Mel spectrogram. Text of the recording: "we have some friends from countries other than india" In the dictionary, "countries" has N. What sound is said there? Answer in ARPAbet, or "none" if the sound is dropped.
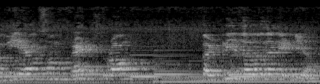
none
